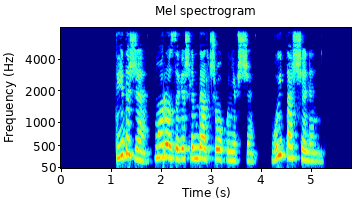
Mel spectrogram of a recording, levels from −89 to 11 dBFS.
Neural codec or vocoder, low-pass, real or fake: none; 7.2 kHz; real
